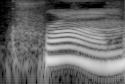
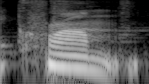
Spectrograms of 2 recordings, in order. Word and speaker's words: crumb: And and I want to remind everyone that the word crumb has a B on the end, C-R-U-M-B, but we don't pronounce the B. We just say crumb.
